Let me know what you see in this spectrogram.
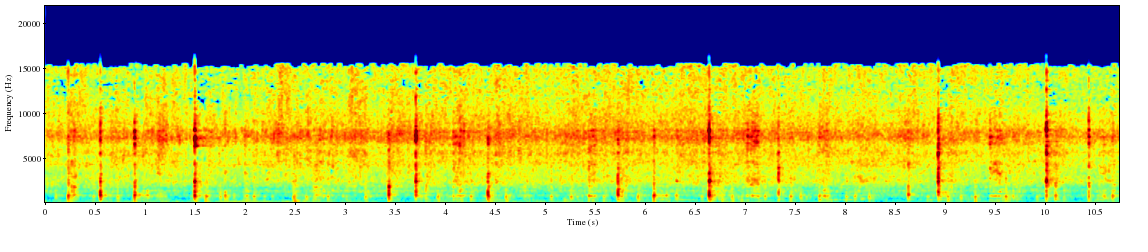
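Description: Chopped onions, green chillies and ginger-garlic paste sizzling in oil in a metal kadai, while a steel spoon stirs them with frequent irregular clicks and scrapes against the pan.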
